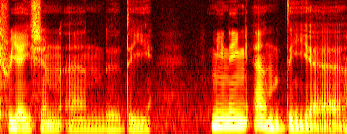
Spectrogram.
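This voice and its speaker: Recorded very cleanly against a silent background, a man speaks with a non-native accent. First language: not English. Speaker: musician talking about own songs. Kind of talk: casual podcast monologue. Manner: halting, many fillers.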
